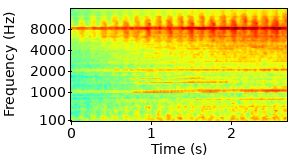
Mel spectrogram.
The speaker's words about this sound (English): Helicopters, Cobra gunships, provide cover from the air for the Marines on the ground.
